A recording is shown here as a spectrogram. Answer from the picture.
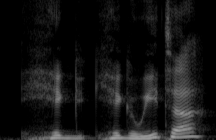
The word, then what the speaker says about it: Higuita: So, but he had a teammate, Higuita... – Nailed it. Nailed that pronunciation.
